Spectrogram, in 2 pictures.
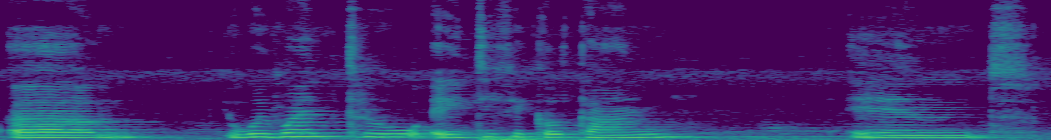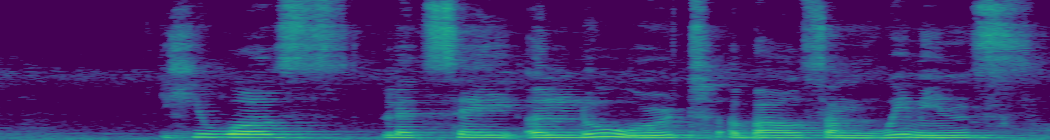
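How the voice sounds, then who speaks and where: Slow, hesitant Albanian-accented woman. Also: mid-range voice, steady tone, dark tone. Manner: hesitant, many pauses and "uh" fillers. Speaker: guest. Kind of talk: personal life story in an interview. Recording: roomy echo.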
